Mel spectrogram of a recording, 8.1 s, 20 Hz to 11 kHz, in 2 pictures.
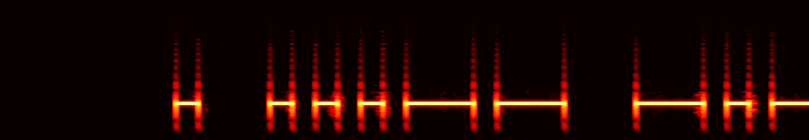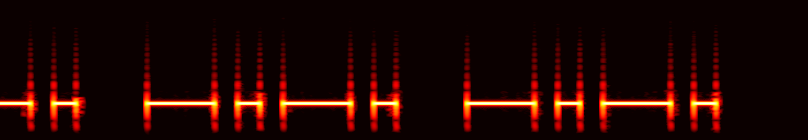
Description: Morse code, heard as a keyed tone, about 10 wpm, 800 Hz. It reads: E3CCC
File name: CW / DET / 1 6 1500C S B 10wpm 4137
